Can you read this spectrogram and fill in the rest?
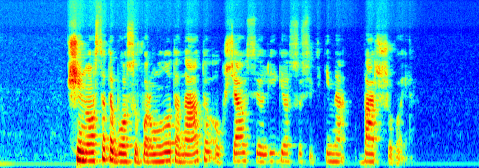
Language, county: Lithuanian, Utena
